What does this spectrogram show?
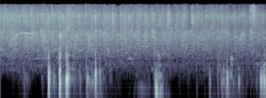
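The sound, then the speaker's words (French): A crowd applauds steadily for several seconds for Anthony Verpillon, voice of the Verts match commentaries on the Verts supporters' web radio, a dense wash of clapping with a few sharper, louder claps standing out. “S'il vous plaît, un du bruit pour Anthony Verpillon.”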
